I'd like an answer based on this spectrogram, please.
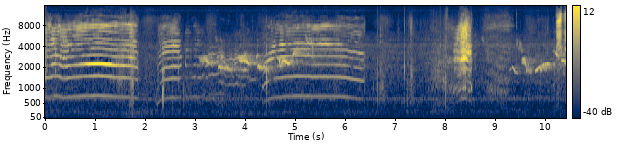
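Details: Cats gathered on a bench, a black kitten among them, give loud drawn-out meows, with a long wavering cry at the start, a short one near two seconds and another sustained call after four seconds, over faint background noise.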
